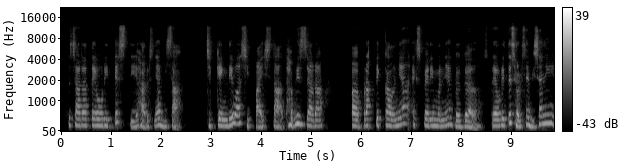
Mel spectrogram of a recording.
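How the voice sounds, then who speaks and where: A woman's voice: medium pitch, a little mellow. A woman with an Indonesian accent teaching a Japanese grammar class online, explaining step by step and often putting questions to her students.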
